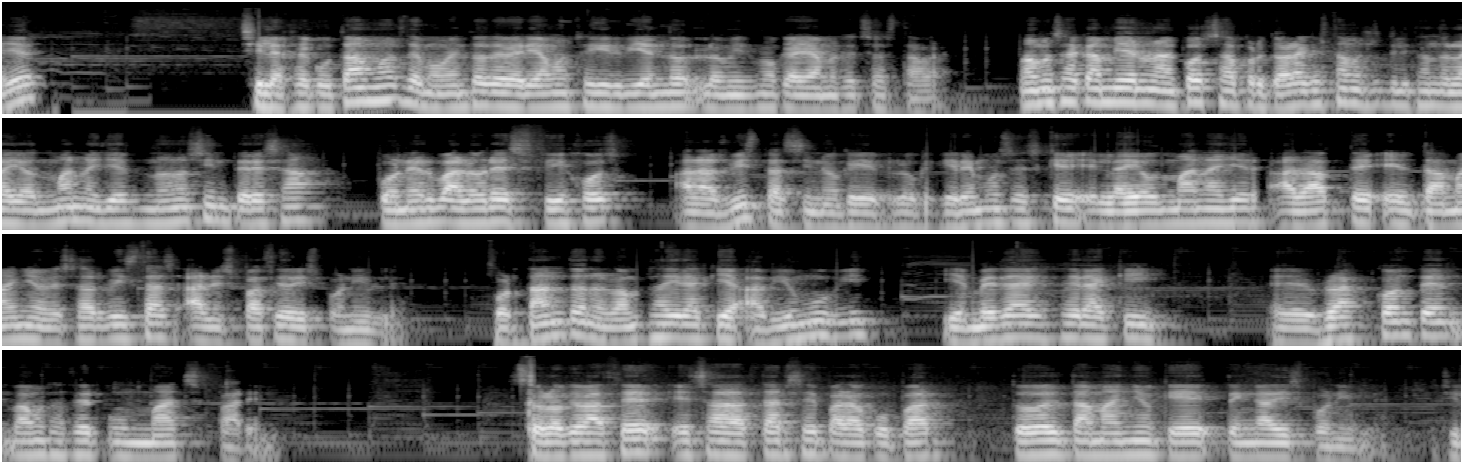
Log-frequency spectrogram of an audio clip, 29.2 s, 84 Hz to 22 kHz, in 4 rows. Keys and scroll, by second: 0.2 ctrl+alt+l, 0.3 ctrl+alt+o, 5.0 ctrl+alt+Left, 23.0 Return, 29.0 ctrl+F10.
